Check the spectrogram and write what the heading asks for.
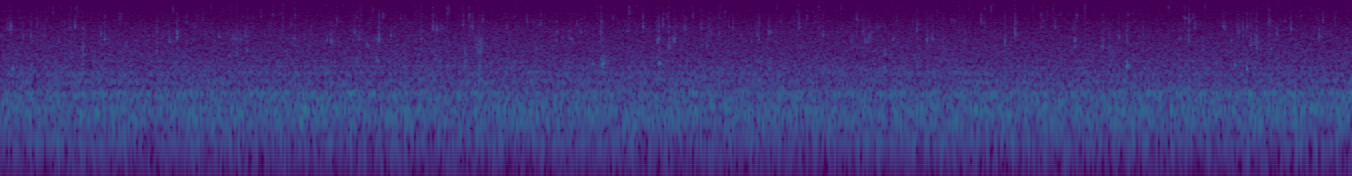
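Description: Faint, steady trickle of running water with small scattered ticks, typical of an aquarium's filter or air bubbles returning water into the tank.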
